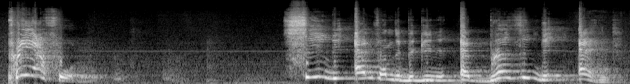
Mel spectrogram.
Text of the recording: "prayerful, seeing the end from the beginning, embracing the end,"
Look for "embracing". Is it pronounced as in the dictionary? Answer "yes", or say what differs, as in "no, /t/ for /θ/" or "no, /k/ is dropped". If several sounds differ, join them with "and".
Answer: no, /m/ is dropped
